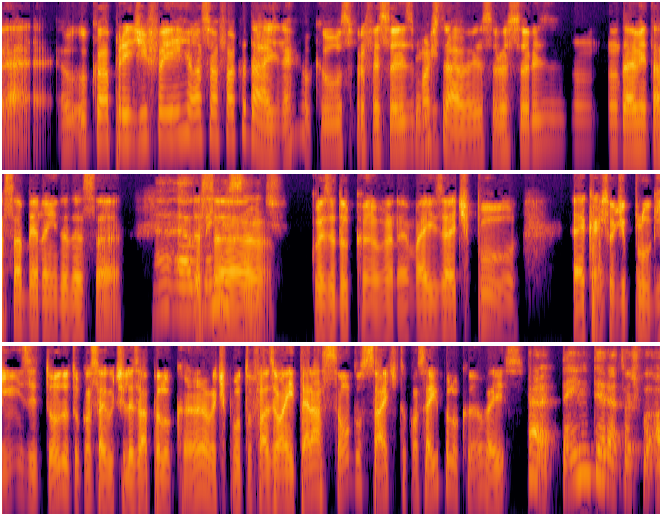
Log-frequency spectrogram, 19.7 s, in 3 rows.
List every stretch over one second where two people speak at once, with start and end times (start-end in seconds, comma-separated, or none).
none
